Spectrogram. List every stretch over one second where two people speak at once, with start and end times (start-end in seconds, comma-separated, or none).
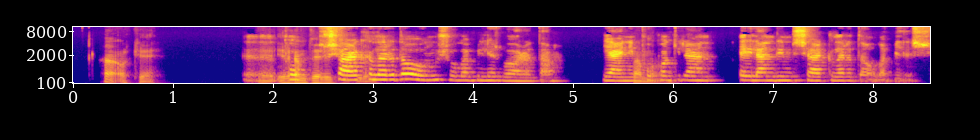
1.9-3.1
